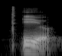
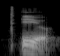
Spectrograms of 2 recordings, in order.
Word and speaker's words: t'iyu: So our word of the day for today is Tio. Tio. Tio.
